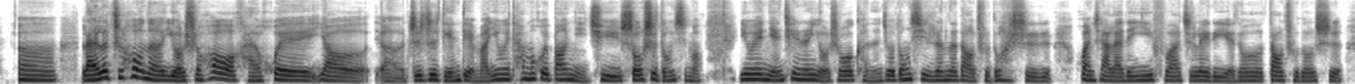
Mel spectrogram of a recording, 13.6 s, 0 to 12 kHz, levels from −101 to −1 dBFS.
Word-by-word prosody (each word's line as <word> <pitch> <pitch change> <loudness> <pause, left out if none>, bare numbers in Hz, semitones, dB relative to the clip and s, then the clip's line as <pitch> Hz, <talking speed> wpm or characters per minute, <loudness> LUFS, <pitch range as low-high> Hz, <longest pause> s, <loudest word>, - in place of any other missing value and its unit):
呃 185 -2 +1 0.2
来 190 +1 +7
了 255 +4 +9
之 275 +2 0
后 310 -1 +5
呢， 195 -6 +3
有 175 -3 +4
时 200 - 0
候 220 -2 +3
还 160 -3 -5
会 175 -2 +2
要 160 -7 -1
呃， 130 -5 -8
指 180 +8 +1
指 195 +1 +2
点 170 0 -1
点 175 -6 -1
嘛， 140 +1 -4
因 195 +3 +1
为 210 - +2
他 230 +3 -7
们 225 - +3
会 230 -3 +2
帮 205 0 +1
你 140 -8 -4
去 175 -5 0
收 190 +3 +4
拾 220 +3 +4
东 170 0 -4
西 190 - -3
嘛。 150 -1 -8 0.4
因 210 0 +3
为 210 0 +4
年 180 -3 +1
轻 215 +1 -1
人 200 0 +2
有 155 -7 -2
时 160 - -8
候 180 - +1
可 165 -3 -10
能 140 +3 -9
就 180 0 0
东 200 +3 +1
西 210 -4 -2
扔 180 0 -1
得 180 -1 -1
到 165 -4 -4
处 165 +2 -8
都 175 +3 -4
是。 160 -2 -5 0.2
换 200 -5 0
下 185 -1 -3
来 155 -1 -2
的 165 - -2
衣 175 +3 -1
服 180 -2 -8
啊 160 - -3
之 170 +1 -6
类 170 -1 0
的， 160 - -4
也 140 -4 -5
都 160 +1 -4
到 175 0 -1
处 165 -1 -7
都 155 0 -4
是。 160 -3 -4
180 Hz, 290 characters per minute, -20 LUFS, 160-200 Hz, 0.4 s, 了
